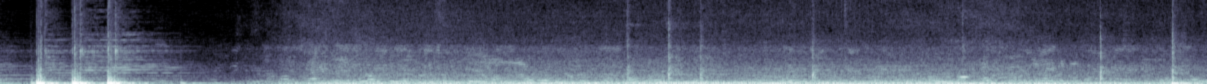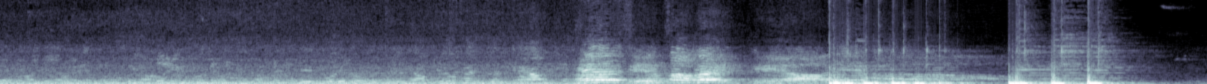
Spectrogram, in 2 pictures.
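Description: A group of men strike drums in loud, sharp unison beats.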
